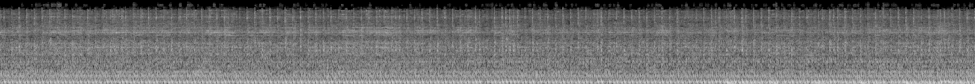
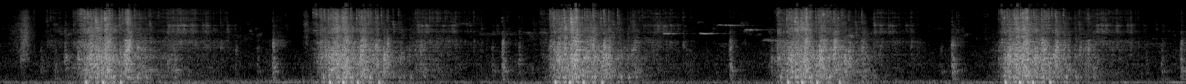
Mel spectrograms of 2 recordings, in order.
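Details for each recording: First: Old Craftsman small single-cylinder engine, started after a little priming; pops along at a steady even beat with no stumbling, running fine. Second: Old Craftsman tiller, small single-cylinder engine on choke, rope pulls about every two seconds turn it over but it never fires; no start because the carb bowl below, fed by a long pickup straw, has no gas.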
